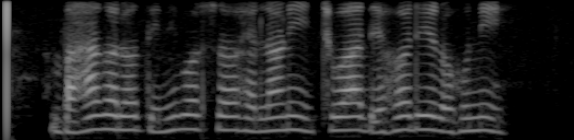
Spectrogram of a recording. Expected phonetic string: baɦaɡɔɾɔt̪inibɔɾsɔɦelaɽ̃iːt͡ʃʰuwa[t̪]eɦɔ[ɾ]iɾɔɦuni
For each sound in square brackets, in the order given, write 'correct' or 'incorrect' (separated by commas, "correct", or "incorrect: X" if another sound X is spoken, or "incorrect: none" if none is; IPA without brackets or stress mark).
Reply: incorrect: d̪, correct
